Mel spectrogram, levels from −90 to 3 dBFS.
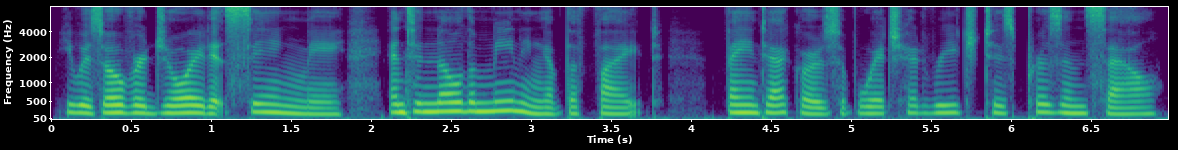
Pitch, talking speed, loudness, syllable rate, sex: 195 Hz, 200 wpm, -17 LUFS, 4.7 syllables/s, female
